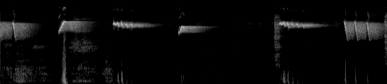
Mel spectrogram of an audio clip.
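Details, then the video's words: Kolibri ninja (Van Hasselt's sunbird) singing in 'gacor' style for tutoring other birds: sharp, very high buzzy trills and short whistled strokes, spaced roughly a second apart over a quiet background. "konin gacor full tembakan materi mewah cocok buat masteran"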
